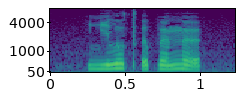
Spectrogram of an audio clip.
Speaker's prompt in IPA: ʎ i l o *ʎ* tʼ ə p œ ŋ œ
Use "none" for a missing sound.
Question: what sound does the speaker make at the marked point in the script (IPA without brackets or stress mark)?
none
